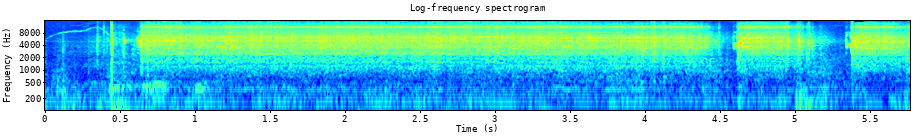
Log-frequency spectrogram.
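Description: Cordless drill-driver running as it drives a screw into a door lock's rose: one steady run of about four seconds, a brief pause, then a short second burst near the end.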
